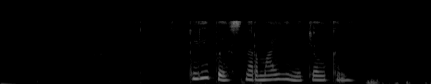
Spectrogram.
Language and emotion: Russian, neutral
